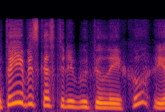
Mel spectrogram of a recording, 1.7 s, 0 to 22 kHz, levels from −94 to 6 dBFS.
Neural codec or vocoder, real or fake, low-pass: codec, 16 kHz in and 24 kHz out, 0.9 kbps, LongCat-Audio-Codec, four codebook decoder; fake; 10.8 kHz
